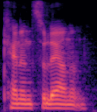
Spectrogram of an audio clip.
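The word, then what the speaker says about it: kennenzulernen: is what we say so we say like ken and sulein um we just put it together so if you know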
